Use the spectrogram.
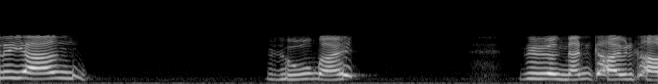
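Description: There are no technical faults to describe in this speech, which comes through as ordinary G.711 telephone coding with nothing above about 3.9 kHz.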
